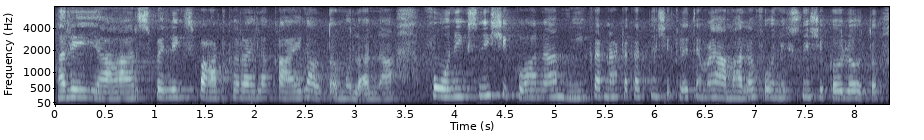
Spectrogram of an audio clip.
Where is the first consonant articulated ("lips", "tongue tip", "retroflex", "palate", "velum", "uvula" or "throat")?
tongue tip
